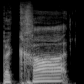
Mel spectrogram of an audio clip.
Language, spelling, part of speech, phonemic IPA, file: Navajo, bikááʼ, postposition, /pɪ̀kʰɑ́ːʔ/, Nv-bikááʼ.ogg
- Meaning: on it, on its surface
